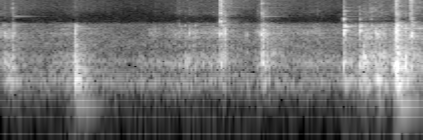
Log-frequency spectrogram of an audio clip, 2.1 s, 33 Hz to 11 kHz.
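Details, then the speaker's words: Husqvarna 125BT leaf blower after reassembly, engine pulled over by hand: sharp metallic knocks, one per turn, as the flywheel hits the ignition coil; the coil screws were probably left untightened, so it needs disassembly to fix. "hear that knocking sound? It's a damn flywheel hitting the coil. It didn't do that before. I might have not tightened the fucking coil bolts or screws."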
